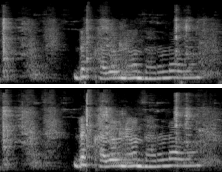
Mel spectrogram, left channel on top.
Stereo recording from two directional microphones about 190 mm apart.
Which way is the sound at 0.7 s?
25° right (ahead or behind).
